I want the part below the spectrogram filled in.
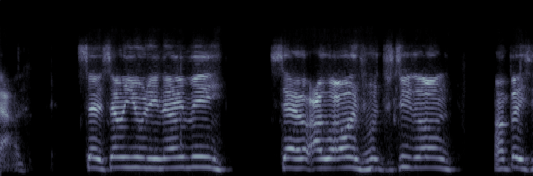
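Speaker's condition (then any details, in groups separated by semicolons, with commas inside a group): Cerebral palsy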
